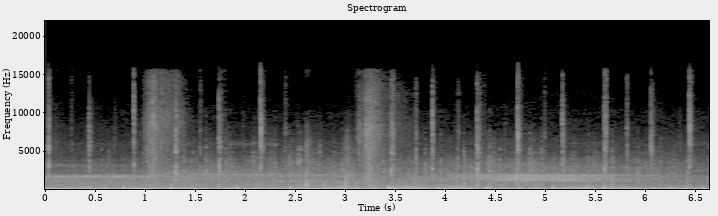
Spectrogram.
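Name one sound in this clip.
Heavy footsteps thud quickly and evenly on pavement.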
